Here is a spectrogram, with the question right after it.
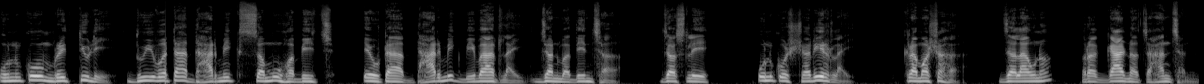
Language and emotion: Nepali, neutral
